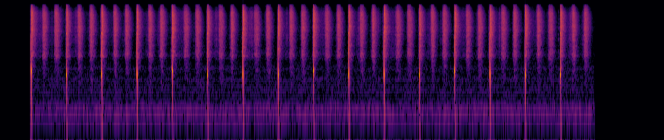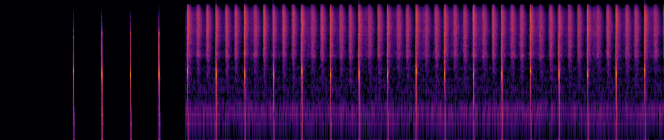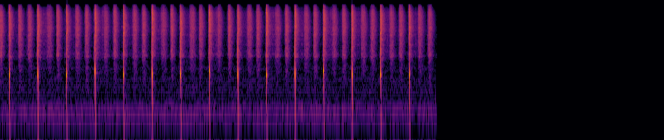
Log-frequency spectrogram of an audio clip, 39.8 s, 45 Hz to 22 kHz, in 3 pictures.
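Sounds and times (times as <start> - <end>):
shakers playing accents in twelve-eight: 0.6 - 11.9, 17.0 - 35.4.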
